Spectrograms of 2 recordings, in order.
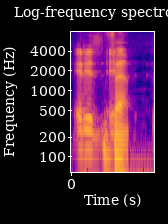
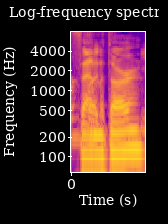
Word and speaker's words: Xanathar: He has information about the Xanthar Thieves Guild. – That was a really good pronunciation, I gotta say. It's Xanathar. – Xanathar.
